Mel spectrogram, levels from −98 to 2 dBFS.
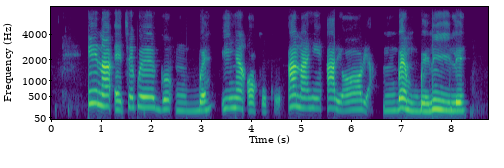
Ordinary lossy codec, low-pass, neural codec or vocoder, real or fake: Opus, 32 kbps; 7.2 kHz; none; real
